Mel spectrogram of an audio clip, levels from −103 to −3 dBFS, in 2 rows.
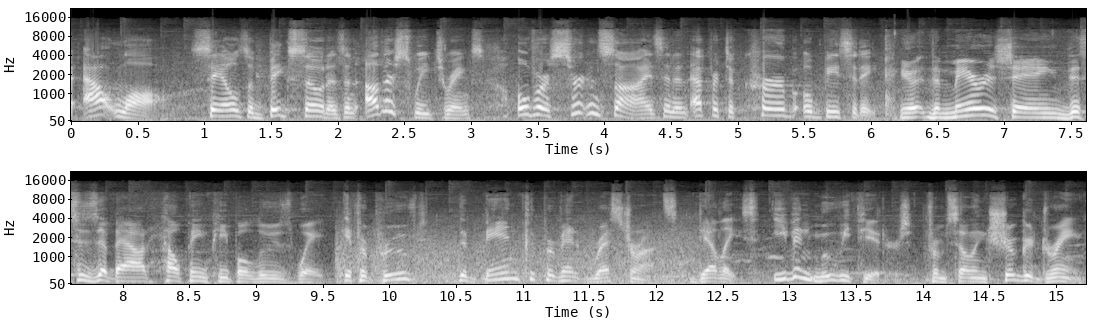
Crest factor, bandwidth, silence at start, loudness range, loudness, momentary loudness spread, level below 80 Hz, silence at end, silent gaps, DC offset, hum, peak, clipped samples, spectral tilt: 14 dB; 13.5 kHz; 0 s; 4 LU; -14 LUFS; 7 LU; -38 dBFS; 0 s; none; under 0.1%; none; 0 dBFS; under 0.1%; -5 dB/octave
